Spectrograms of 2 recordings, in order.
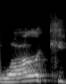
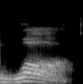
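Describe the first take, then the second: First: The L sound is pronounced in the word. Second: The L sound is silent in the word. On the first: The speaker calls it wrong. "We don't say walk" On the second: The speaker calls it right. "we have L there. But Ashraf, we don't pronounce it"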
